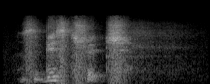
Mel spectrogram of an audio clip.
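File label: "zbystrzec", Polish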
